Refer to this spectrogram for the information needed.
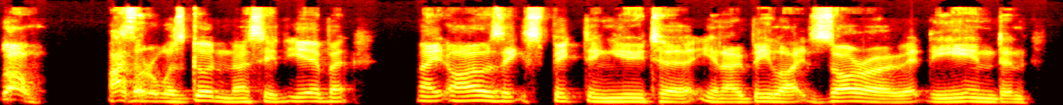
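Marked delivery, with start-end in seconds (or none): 0.0-1.4 quick, put-on, grumpy little grumble. Retelling teasing a man about an ad, the speaker quotes his reply: imitating a mock-grumpy voice. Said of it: "he put on his little grumpy voice".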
